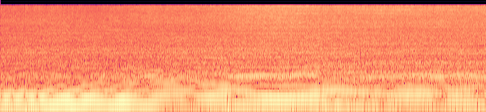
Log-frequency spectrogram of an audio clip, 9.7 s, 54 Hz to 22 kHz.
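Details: 1995 Ferrari F355 GTB with gated manual and about 23,369 miles, just after a cold start without warm-up: a deep, steady V8 burble with loud exhaust settles into an even, smooth idle, sounding healthy.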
